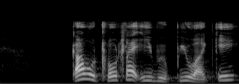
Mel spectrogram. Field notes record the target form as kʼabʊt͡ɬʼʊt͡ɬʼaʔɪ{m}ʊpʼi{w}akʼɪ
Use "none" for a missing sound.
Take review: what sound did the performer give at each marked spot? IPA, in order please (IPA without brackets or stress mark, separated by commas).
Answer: b, w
